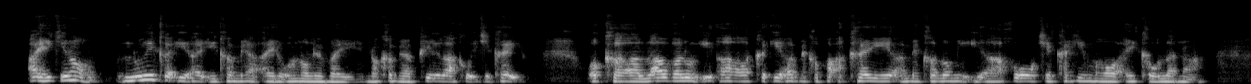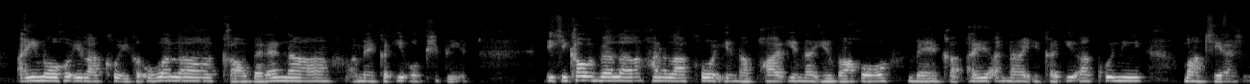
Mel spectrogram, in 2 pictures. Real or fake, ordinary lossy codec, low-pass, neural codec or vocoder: fake; none; 10.8 kHz; vocoder, 44.1 kHz, 128 mel bands, Pupu-Vocoder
